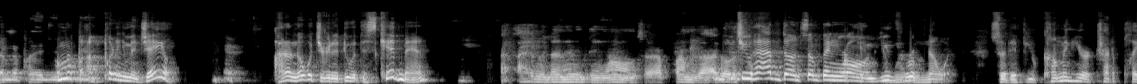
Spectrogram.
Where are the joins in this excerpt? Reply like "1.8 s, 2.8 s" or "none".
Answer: 9.2 s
